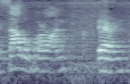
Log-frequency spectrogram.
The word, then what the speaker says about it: Salo Baron: The famous professor of history of Columbia, Salo Baron, that's how you pronounce the name, the European way, the English way, he contended in his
